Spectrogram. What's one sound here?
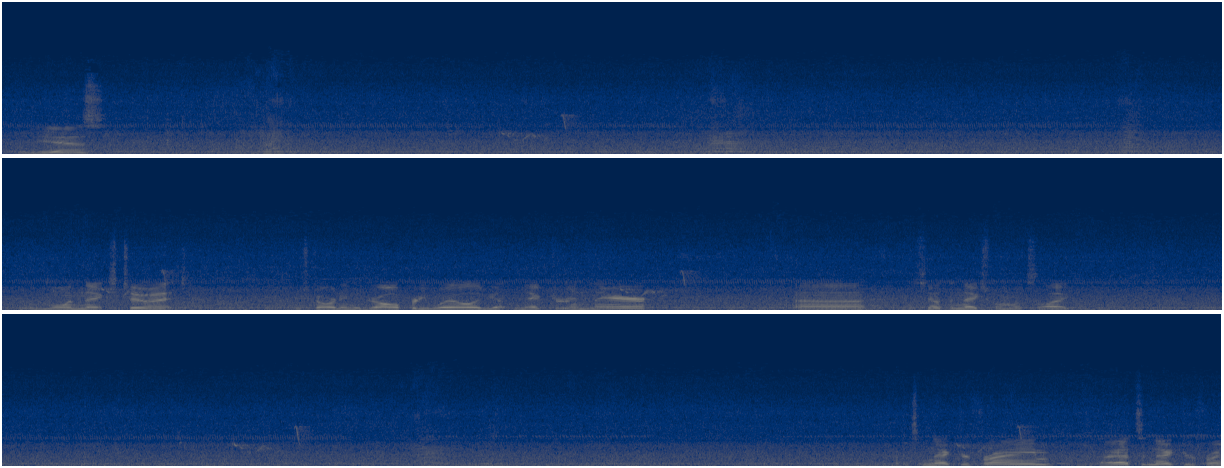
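Wooden hive frames scrape and knock as they are lifted out.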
